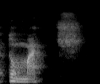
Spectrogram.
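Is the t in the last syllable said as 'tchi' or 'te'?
tchi. The final t sounds like 'tchi', Rio style.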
